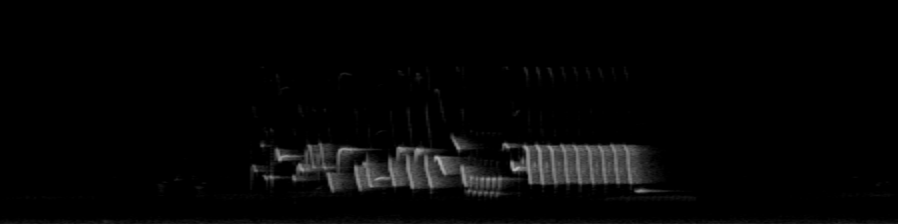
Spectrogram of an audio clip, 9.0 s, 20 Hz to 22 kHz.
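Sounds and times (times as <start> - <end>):
Eurasian wren Troglodytes troglodytes song of high trills and rattle: 1.6 - 6.8.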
